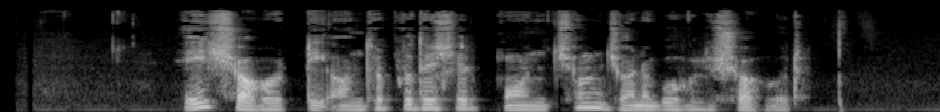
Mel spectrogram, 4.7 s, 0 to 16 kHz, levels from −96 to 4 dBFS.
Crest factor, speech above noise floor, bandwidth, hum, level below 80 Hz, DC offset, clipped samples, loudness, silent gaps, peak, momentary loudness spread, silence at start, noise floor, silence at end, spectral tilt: 24 dB; 35 dB; 11.5 kHz; none; -66 dBFS; under 0.1%; under 0.1%; -25 LUFS; none; -2 dBFS; 9 LU; 0.9 s; -60 dBFS; 0.7 s; -4.5 dB/octave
